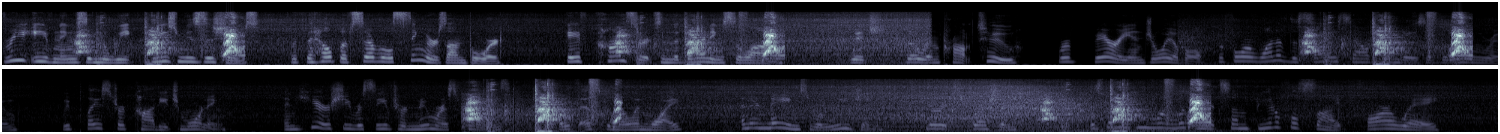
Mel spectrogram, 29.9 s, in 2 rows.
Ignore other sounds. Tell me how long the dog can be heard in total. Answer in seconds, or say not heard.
9 s.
